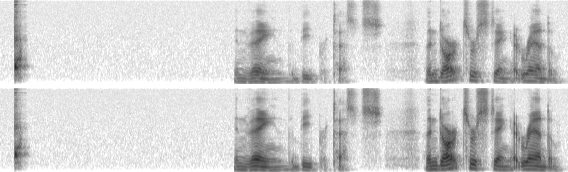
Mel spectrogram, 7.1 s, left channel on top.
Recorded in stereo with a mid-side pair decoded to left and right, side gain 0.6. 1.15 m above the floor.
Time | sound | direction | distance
0.2 | dripping | 25° left | 0.5 m
2.9 | a man speaking | 40° right | 0.6 m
